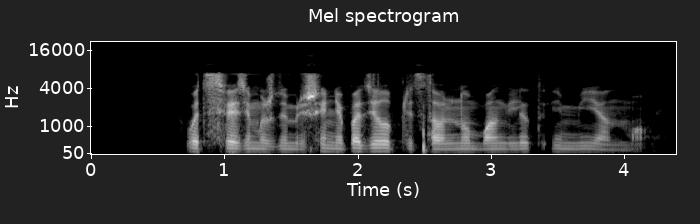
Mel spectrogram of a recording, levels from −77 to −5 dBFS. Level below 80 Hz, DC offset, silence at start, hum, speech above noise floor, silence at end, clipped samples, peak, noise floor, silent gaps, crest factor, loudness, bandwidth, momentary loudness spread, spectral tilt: -70 dBFS; under 0.1%; 0.7 s; none; 52 dB; 0.25 s; under 0.1%; -2 dBFS; -78 dBFS; none; 24 dB; -23 LUFS; 10 kHz; 20 LU; -1.5 dB/octave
